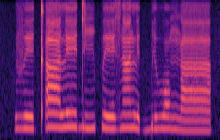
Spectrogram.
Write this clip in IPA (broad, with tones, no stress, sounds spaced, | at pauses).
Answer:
v eː˨ kʼ aː˦ l eː˦ d iː˨˦ p eː˨ z ã˦ l ɪ˨ ɡ͡b ɪ˦ β ɔ˦ ŋ aː˨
